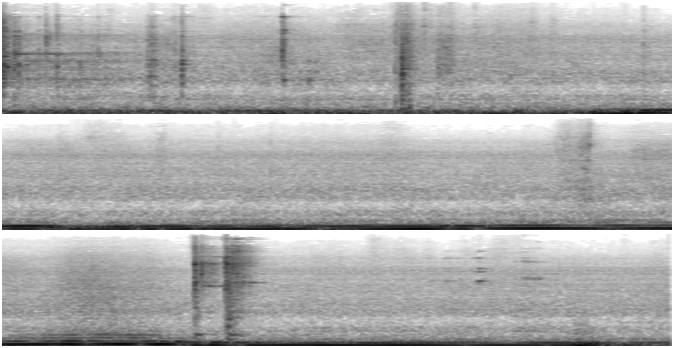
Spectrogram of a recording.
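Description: A motor vehicle engine running with a low, uneven rumble, growing louder about three seconds in and easing off just before the end. Sharp clicks come at about two seconds and again near eight seconds.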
